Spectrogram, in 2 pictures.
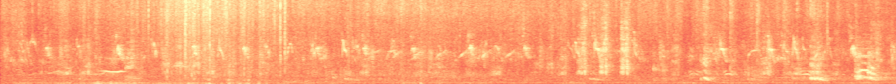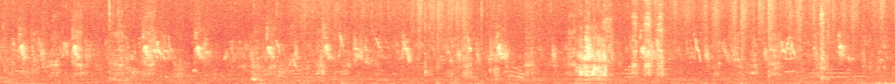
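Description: Cranes flap their wings.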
